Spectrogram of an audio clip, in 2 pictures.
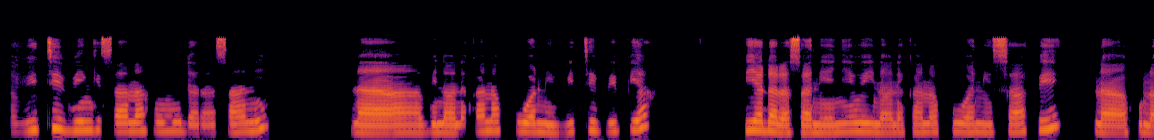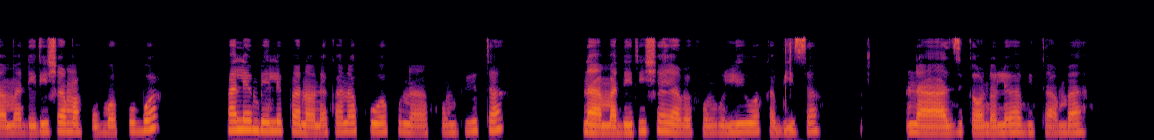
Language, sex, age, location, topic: Swahili, female, 25-35, Nakuru, education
